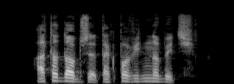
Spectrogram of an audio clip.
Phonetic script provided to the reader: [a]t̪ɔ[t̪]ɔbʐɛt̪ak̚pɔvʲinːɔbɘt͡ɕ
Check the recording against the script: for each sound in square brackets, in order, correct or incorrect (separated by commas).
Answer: correct, incorrect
